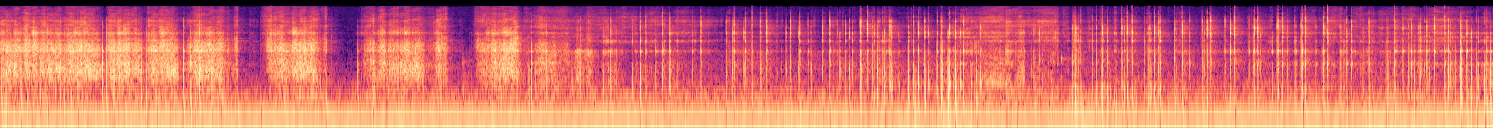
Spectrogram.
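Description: A solid, flat bamboo or wooden cooking spatula has its blade tapped and scratched with long nails. A continuous dry, bright scraping fills the first few seconds, then gives way to rapid, crisp taps and short scratches with almost no ring.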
